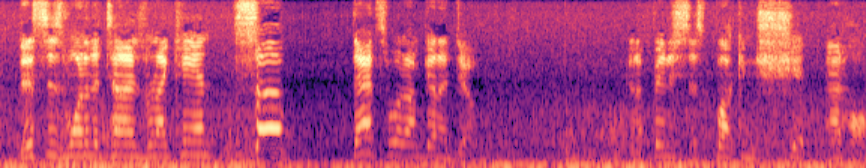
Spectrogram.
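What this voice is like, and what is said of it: Loud yelling delivery. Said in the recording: “I'm yelling a lot. Jesus, why are you yelling so much? Why are you so fucking yelly?”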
